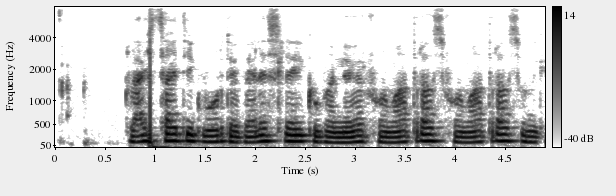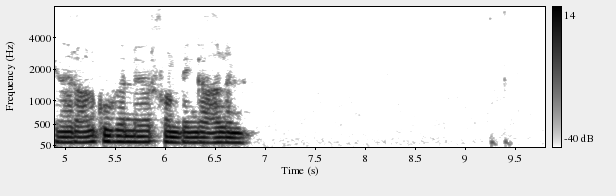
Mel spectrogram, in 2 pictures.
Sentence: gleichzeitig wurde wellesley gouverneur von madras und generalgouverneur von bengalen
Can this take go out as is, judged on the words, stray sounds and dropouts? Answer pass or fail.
fail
